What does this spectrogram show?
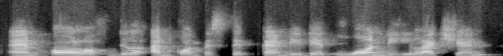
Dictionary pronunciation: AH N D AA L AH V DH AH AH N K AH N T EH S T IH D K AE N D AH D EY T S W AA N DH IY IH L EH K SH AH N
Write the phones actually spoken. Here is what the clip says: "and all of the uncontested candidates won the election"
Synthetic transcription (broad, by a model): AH N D AA L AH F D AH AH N K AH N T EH S T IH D K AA N D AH D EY T W AA N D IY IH L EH K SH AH N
